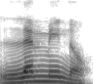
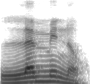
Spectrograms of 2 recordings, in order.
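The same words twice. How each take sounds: No difference in how they are said.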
